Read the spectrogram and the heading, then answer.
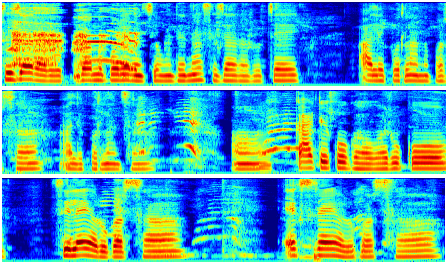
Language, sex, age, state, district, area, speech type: Nepali, female, 45-60, West Bengal, Alipurduar, urban, spontaneous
